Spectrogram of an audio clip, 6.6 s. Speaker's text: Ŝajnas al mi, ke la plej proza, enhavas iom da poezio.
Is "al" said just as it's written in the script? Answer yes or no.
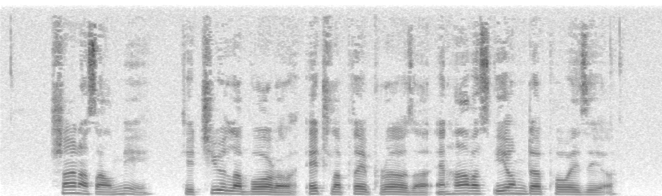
yes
